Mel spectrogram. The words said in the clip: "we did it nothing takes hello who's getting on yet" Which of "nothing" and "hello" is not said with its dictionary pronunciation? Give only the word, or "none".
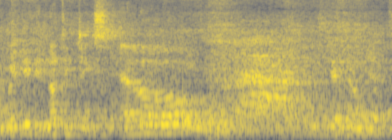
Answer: nothing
